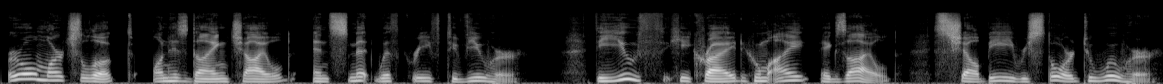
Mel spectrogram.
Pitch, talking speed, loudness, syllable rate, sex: 150 Hz, 140 wpm, -18 LUFS, 3.3 syllables/s, male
